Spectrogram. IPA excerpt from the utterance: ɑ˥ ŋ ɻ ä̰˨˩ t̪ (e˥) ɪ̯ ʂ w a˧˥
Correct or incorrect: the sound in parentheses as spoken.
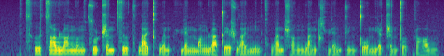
incorrect: e˧˥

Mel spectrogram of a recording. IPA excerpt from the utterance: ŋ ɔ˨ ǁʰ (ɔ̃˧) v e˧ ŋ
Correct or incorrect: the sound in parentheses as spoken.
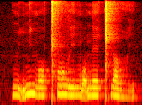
correct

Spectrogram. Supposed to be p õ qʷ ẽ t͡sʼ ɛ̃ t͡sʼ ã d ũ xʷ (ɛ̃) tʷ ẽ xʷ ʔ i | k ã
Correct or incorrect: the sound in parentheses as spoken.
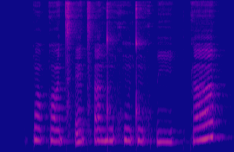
correct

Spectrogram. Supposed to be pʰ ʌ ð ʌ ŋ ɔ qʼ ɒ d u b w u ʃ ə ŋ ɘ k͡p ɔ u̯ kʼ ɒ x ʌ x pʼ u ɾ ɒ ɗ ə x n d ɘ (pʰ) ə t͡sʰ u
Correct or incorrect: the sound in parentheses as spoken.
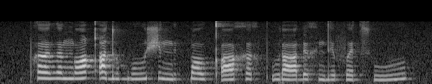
incorrect: f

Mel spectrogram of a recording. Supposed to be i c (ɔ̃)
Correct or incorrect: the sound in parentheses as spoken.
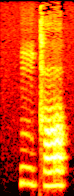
incorrect: ɔ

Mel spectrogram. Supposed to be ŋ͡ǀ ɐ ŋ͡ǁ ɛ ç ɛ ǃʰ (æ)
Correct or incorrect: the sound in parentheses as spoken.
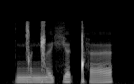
correct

